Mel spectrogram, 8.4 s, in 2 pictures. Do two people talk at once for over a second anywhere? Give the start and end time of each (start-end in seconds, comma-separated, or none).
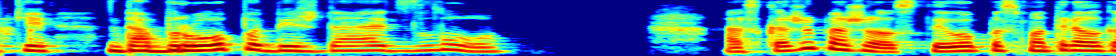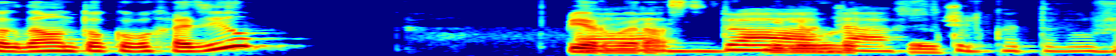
6.3-7.8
